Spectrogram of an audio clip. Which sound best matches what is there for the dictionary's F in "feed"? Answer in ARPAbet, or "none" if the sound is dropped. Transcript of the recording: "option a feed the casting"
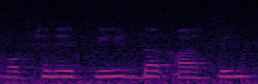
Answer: P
